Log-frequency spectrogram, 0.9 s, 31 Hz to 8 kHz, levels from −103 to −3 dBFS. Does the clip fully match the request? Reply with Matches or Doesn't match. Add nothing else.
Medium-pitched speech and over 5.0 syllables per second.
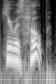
Matches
